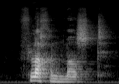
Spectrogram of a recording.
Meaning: a long, upright flagpole
- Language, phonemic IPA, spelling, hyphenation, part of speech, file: Dutch, /ˈvlɑ.ɣə(n)ˌmɑst/, vlaggenmast, vlag‧gen‧mast, noun, Nl-vlaggenmast.ogg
